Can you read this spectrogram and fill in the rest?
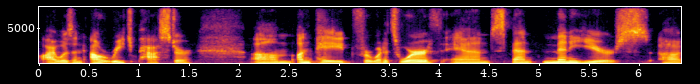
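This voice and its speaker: Deep-voiced man explaining eagerly. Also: no echo. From United States. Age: 40s. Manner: animated, explanatory, frequent fillers. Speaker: guest author. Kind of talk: conversational podcast interview.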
